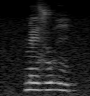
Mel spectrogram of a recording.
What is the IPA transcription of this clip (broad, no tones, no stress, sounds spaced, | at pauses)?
ɳ e z u ɦ i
